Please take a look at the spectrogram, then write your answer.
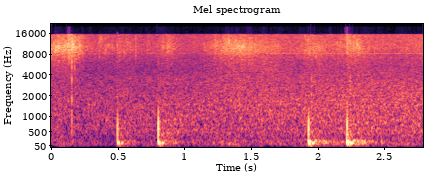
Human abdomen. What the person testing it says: distribusi udara usus yang ada di dalam ee usus itu masih terdistribusi secara normal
